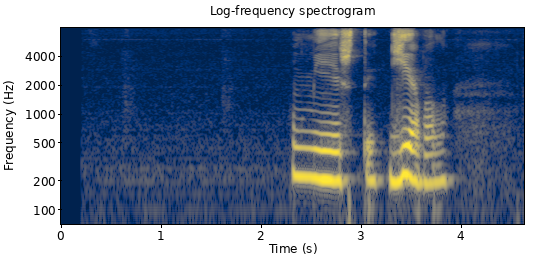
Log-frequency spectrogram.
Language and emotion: Russian, neutral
